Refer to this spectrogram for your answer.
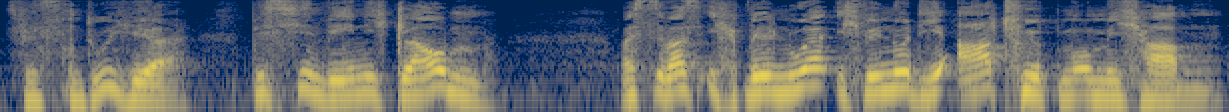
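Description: A man voicing a dismissive, scornful God who turns doubters away, with a husky voice and a mocking, brusque manner. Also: fairly high pitch, lively intonation, moderate pace, a little mellow.

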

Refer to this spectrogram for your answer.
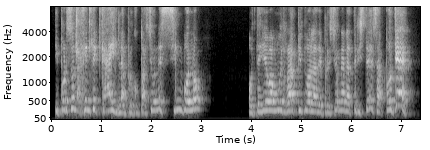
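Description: A man's voice: very high-pitched, normal speed, fairly bright tone. A man preaching a Torah sermon, emphatic and questioning his listeners directly, with Hebrew religious terms mixed in. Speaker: rabbi teaching a Torah class. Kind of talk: Spanish-language Torah sermon. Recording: roomy echo.

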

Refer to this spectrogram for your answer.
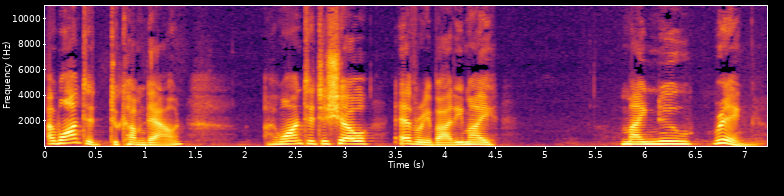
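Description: An actress voices an earnest, suspicious young niece in an old-time radio drama, her delivery guarded, halting, and pointed. Her female voice sits in the mid-range with a fairly bright tone.

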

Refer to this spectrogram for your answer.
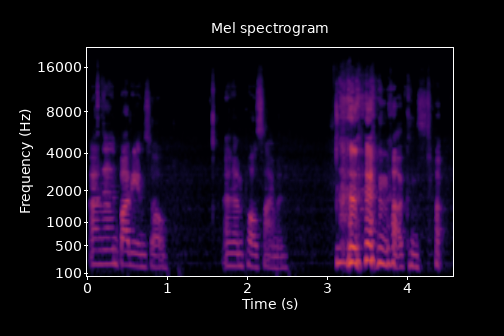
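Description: A woman's voice: medium pitch, unhurried, gravelly, a bit bright. A young woman co-hosting a casual chat, teasing her friend and giggling.

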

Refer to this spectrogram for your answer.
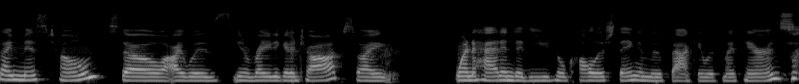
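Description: A woman, a guest chatting in a casual podcast interview, friendly and laughing often. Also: lowish voice. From Ohio, USA. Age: 30s.

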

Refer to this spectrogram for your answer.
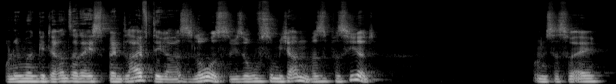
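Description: A man casually and excitedly retelling how he caught a huge fish, slangy and animated, acting out his own thoughts and phone calls. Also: medium pitch, fast talker. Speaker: angler telling a fishing story. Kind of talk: casual storytelling.

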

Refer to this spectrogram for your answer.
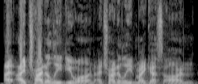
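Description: This podcast host is a young man from the United States, congested with a cold, who rambles casually and keeps restarting his sentences. He speaks a little fast in a slightly high, fairly bright voice, with slight background noise behind him.

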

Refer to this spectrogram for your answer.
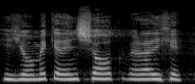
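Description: A woman's voice: a little high, flat delivery, moderate pace. A middle-aged woman, earnestly and tenderly giving a testimony to her church congregation. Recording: long hall reverb.

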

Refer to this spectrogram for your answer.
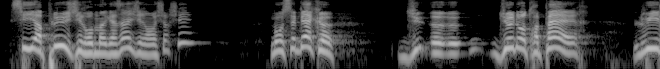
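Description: A man's voice: high-pitched, fairly bright tone. A man preaching a sermon at a church service, emphatic and repeating short commands.

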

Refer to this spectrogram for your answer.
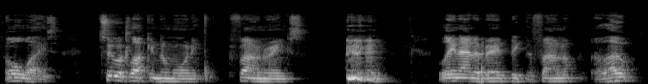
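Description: A man co-hosting a sports podcast, leading the talk and telling lively anecdotes. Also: fairly high pitch, a little slow. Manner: animated anecdote teller, leads the discussion. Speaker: podcast co-host. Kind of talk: casual sports chat.

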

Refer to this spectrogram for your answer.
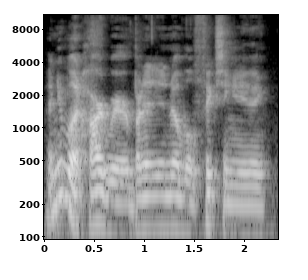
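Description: Playful podcast dad with a lively voice. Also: male voice, fairly low pitch, rapid-fire. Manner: playful, spins out silly scenarios, laughs a lot. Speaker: podcast co-host. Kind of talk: casual chat.

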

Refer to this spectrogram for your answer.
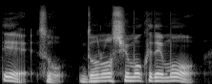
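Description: A man's voice: fairly high pitch, expressive, normal speed. A young man casually explaining a news story to a friend, with many fillers. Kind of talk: casual chat.

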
